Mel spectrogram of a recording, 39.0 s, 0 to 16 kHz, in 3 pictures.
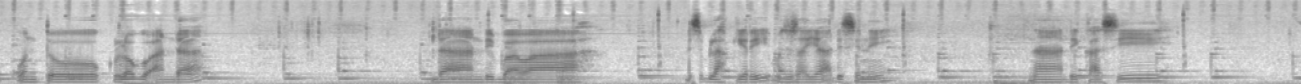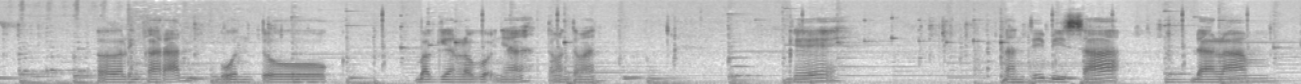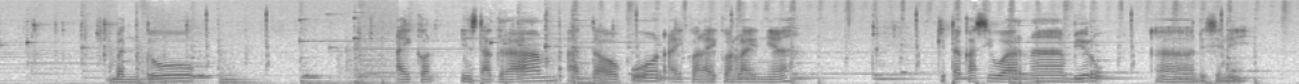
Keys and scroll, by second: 0.0 v, 0.0 d, 2.2 x, 4.4-5.2 typing, 10.6 l, 10.6 d, 14.3 x, 15.8 d, 22.5 ctrl+z, 23.1 z, 24.6 typing, 26.9 ctrl+d, 29.6 i, 31.0 z.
